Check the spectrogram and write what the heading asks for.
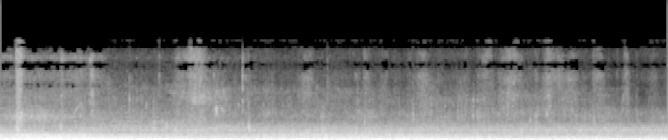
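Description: Steady low outdoor rumble, with no distinct events standing out.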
